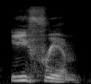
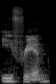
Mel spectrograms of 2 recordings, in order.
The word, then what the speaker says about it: Ephraim: have his other son Ephraim is how you would pronounce it in the Hebrew Ephraim um most people English call it Ephraim call them Ephraim double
